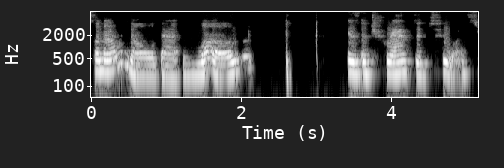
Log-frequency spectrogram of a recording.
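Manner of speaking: deliberately slow delivery.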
